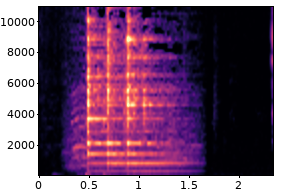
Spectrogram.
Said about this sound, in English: Please ring that bell.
